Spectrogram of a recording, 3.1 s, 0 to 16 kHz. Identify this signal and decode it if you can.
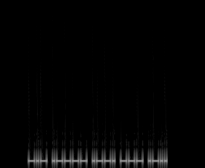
Morse code, heard as a keyed tone, about 38 wpm, 700 Hz. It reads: K1POL
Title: USA Call Signs 40wpm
